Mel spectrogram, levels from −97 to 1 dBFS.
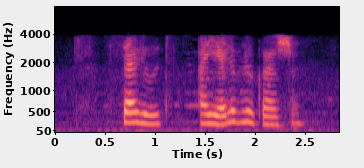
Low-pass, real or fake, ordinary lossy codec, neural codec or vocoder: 7.2 kHz; real; AAC, 16 kbps; none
